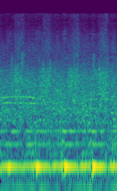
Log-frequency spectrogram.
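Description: A college football stadium crowd at Georgia Southern versus NC State cheers and applauds in a faint, steady roar, heard distantly under a broadcast-like hum.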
